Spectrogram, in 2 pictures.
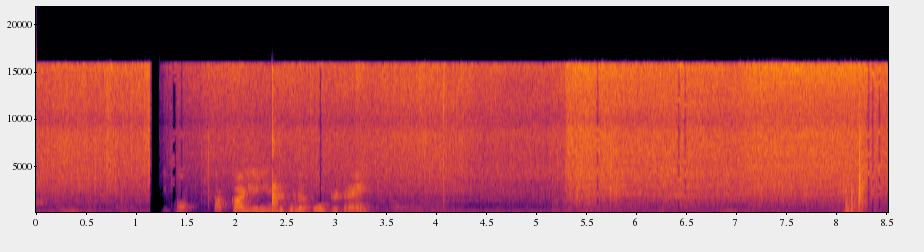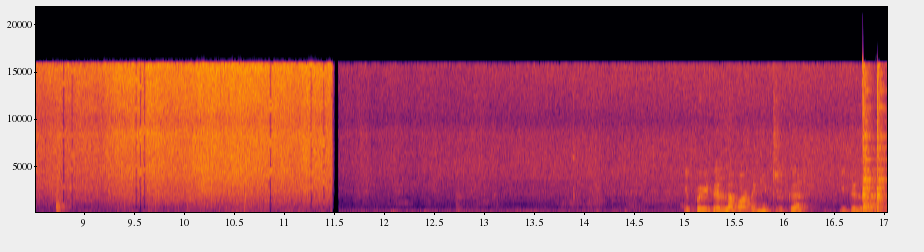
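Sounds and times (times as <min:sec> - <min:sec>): food sizzling in a pan: 0:00.0 - 0:17.0.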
